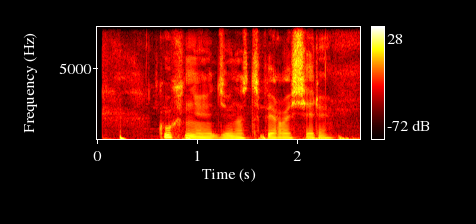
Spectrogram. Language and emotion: Russian, neutral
